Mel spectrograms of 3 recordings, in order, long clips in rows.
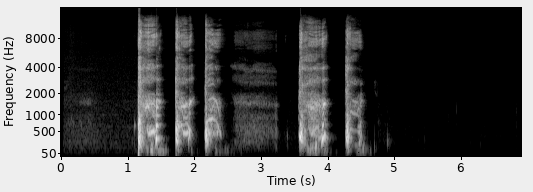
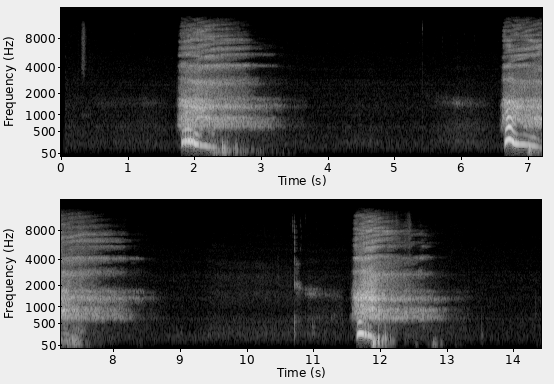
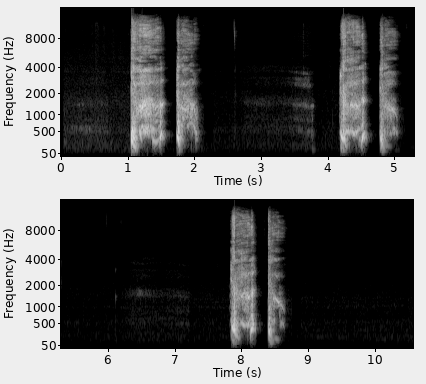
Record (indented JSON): {
  "cough_length": "6.9 s",
  "cough_amplitude": 32768,
  "cough_signal_mean_std_ratio": 0.29,
  "exhalation_length": "14.4 s",
  "exhalation_amplitude": 17786,
  "exhalation_signal_mean_std_ratio": 0.33,
  "three_cough_length": "10.6 s",
  "three_cough_amplitude": 32767,
  "three_cough_signal_mean_std_ratio": 0.3,
  "survey_phase": "beta (2021-08-13 to 2022-03-07)",
  "age": "45-64",
  "gender": "Female",
  "wearing_mask": "No",
  "symptom_none": true,
  "smoker_status": "Prefer not to say",
  "respiratory_condition_asthma": false,
  "respiratory_condition_other": false,
  "recruitment_source": "REACT",
  "submission_delay": "2 days",
  "covid_test_result": "Negative",
  "covid_test_method": "RT-qPCR"
}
